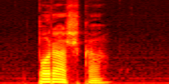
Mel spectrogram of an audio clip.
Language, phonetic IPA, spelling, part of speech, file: Polish, [pɔˈraʃka], porażka, noun, Pl-porażka.ogg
